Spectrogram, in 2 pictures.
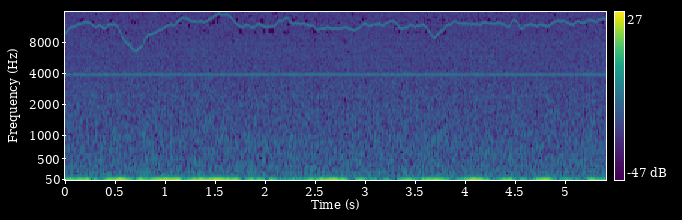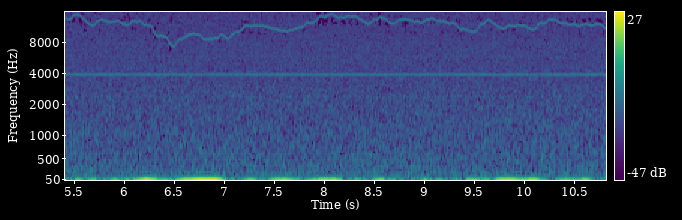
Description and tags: PCM Unplugged Microphone Jack Noise Recording
Recording of noise produced by unplugged microphone jack on my computer. Weird whistle sound moving from 6.5 kHz to 15 kHz randomly with pink noise on background. Removed DC part of the sound and normalised with Audacity. Sound was cut to make it loopable.
Please make sure to mention me in credits.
